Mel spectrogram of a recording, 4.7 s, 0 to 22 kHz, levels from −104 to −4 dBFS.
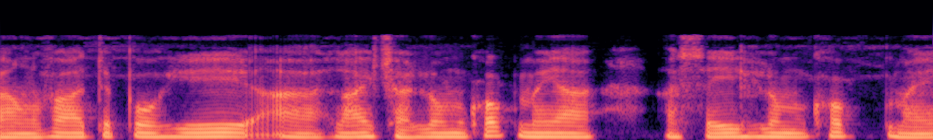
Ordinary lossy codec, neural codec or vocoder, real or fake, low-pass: none; codec, 16 kHz, 8 kbps, FunCodec, trained on Chinese and English, 25 frames a second; fake; none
